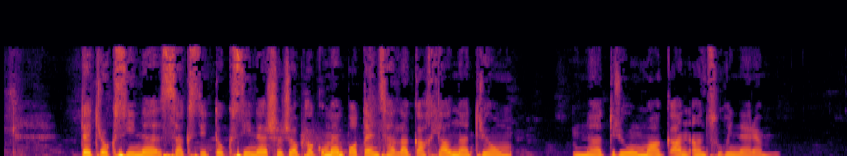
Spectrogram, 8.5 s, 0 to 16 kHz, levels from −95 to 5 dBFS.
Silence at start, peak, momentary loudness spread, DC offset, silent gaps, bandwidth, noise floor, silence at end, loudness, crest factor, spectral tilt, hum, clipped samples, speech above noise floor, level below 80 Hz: 0.8 s; 0 dBFS; 9 LU; under 0.1%; none; 11.5 kHz; -77 dBFS; 0.75 s; -21 LUFS; 22 dB; -6.5 dB/octave; none; under 0.1%; 57 dB; -30 dBFS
